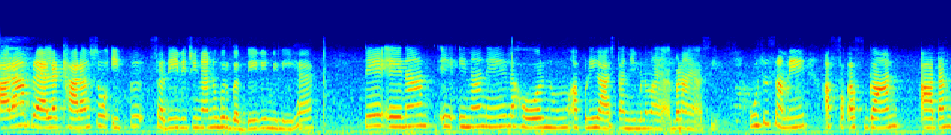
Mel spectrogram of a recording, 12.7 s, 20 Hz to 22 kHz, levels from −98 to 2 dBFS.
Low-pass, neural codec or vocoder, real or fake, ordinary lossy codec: 7.2 kHz; none; real; none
